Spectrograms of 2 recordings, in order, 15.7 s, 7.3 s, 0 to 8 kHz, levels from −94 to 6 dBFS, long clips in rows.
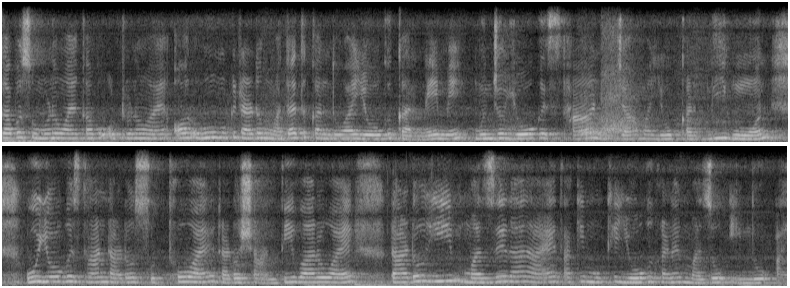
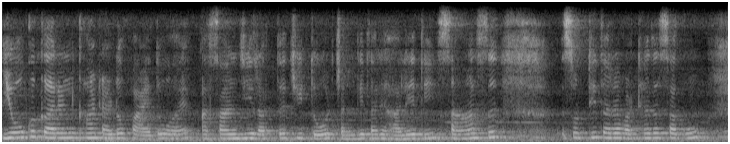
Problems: constant background noise, echo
